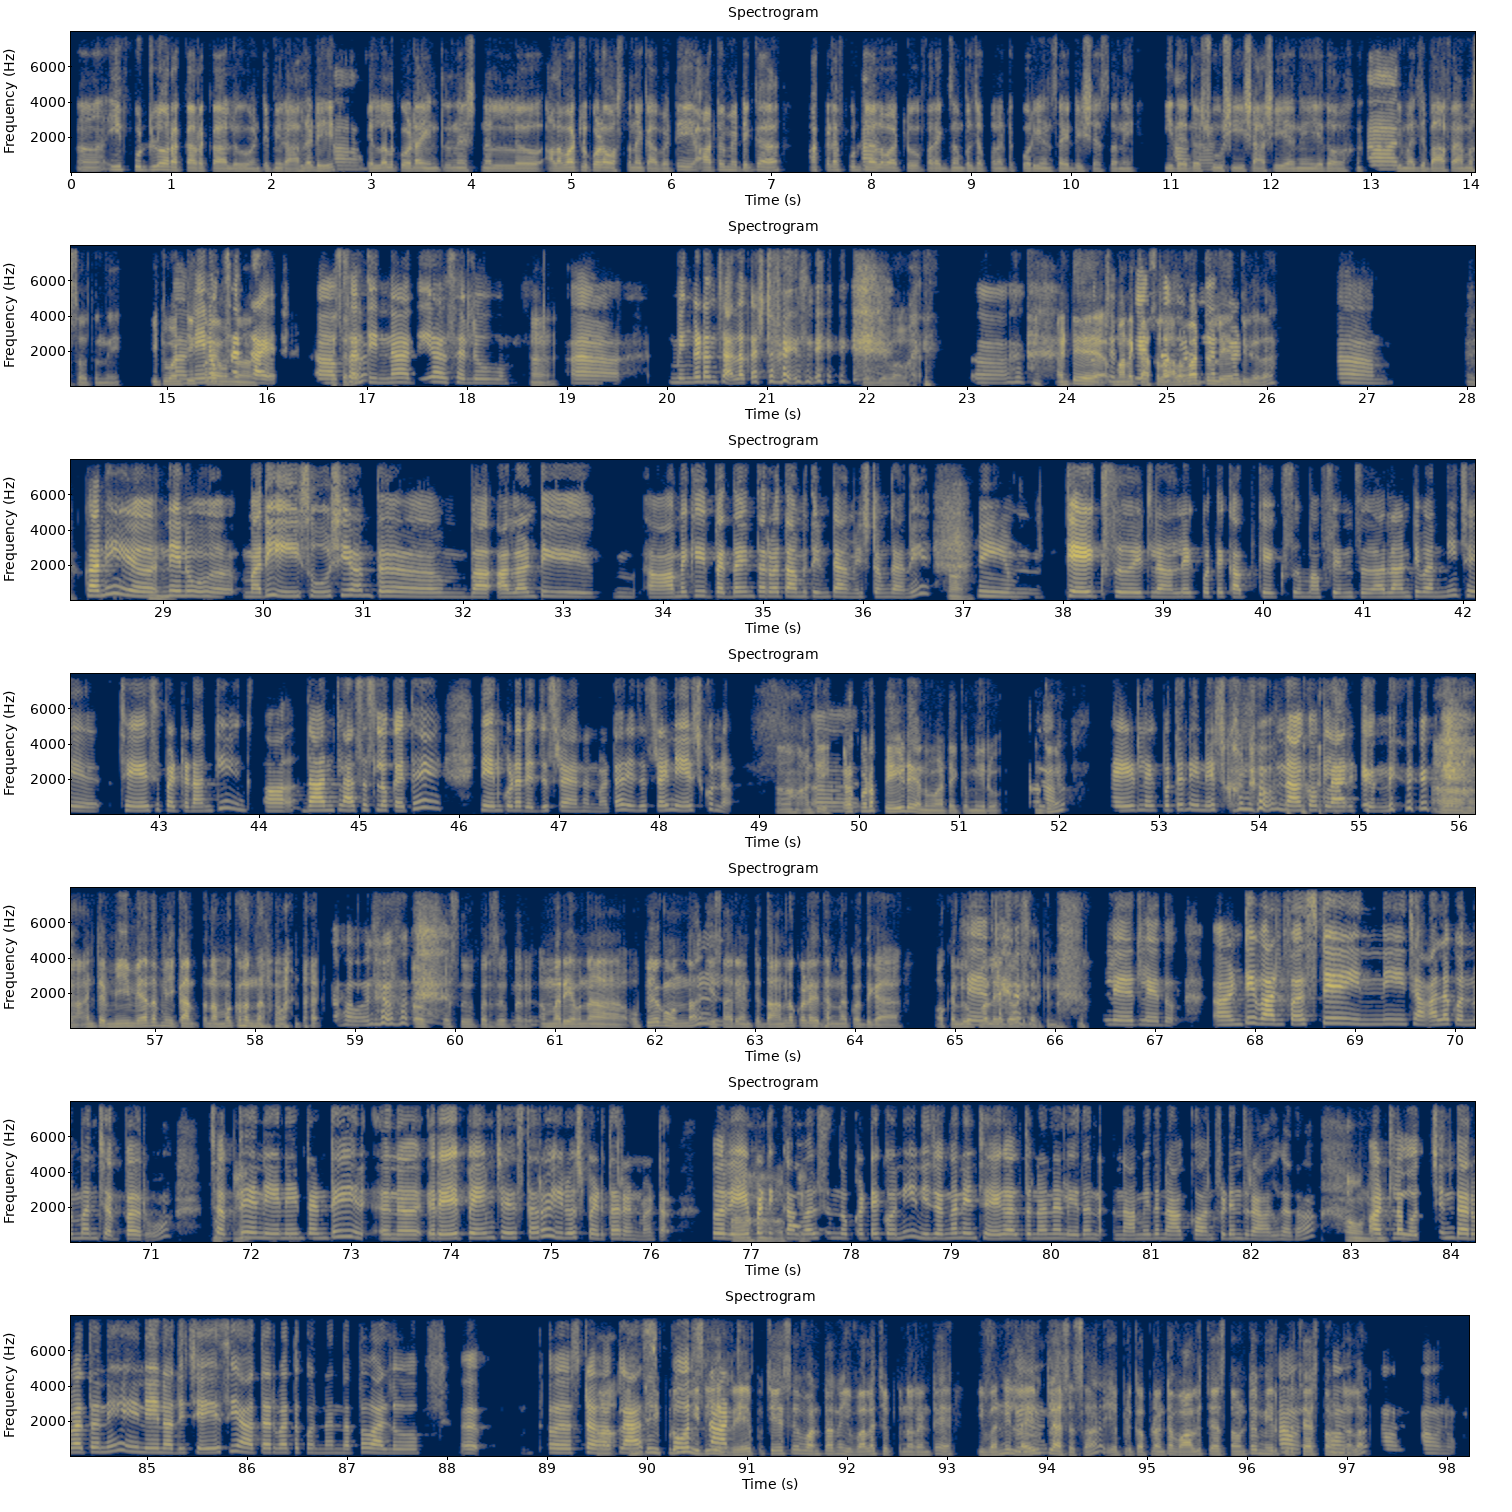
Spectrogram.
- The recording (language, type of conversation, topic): Telugu, podcast, నేర్చుకోవడానికి మీకు సరైన వనరులను మీరు ఎలా ఎంపిక చేసుకుంటారు?
- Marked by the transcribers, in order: in English: "ఫుడ్‌లో"; in English: "ఆల్రెడీ"; other background noise; in English: "ఇంటర్నేషనల్"; in English: "ఆటోమేటిక్‌గా"; in English: "ఫుడ్"; in English: "ఫర్ ఎగ్జాంపుల్"; in English: "కొరియన్ సైడ్ డిషెస్"; chuckle; in English: "ట్రై"; tapping; chuckle; in English: "సూషి"; in English: "మఫిన్స్"; in English: "పెయిడ్"; laughing while speaking: "నేర్చుకోను. నాకో క్లారిటీ ఉంది"; laugh; in English: "క్లారిటీ"; chuckle; in English: "సూపర్. సూపర్"; chuckle; in English: "లూప్ హోల్"; chuckle; in English: "సో"; in English: "కాన్ఫిడెన్స్"; in English: "క్లాస్ ఫోర్ స్టార్టింగ్"; in English: "లైవ్"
